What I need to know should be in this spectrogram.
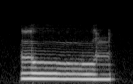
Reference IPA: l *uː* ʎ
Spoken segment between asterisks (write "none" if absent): uː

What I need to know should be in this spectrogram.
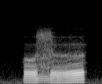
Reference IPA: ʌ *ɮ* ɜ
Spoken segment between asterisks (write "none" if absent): ɮ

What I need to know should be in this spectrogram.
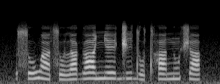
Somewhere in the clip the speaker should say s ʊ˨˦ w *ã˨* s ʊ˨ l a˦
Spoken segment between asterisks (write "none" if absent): ã˨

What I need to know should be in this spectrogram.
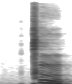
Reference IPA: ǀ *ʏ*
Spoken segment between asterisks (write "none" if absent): ʏ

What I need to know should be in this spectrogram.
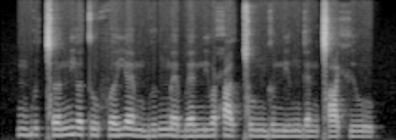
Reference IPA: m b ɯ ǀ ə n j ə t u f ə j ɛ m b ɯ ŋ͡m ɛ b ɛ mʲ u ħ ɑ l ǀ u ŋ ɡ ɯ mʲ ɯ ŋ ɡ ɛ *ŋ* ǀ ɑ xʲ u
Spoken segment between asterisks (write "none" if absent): n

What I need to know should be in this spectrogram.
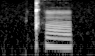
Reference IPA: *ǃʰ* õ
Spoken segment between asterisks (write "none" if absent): ǃʰ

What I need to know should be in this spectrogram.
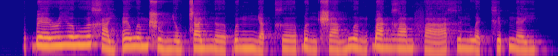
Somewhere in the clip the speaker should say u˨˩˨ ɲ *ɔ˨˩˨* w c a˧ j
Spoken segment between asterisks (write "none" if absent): ə˨˩˨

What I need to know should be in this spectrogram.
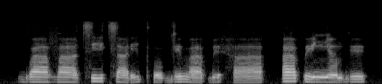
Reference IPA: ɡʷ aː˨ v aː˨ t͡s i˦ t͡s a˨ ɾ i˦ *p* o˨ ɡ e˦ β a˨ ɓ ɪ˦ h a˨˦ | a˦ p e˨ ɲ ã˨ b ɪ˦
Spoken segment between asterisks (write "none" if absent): pʰ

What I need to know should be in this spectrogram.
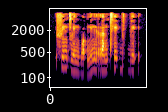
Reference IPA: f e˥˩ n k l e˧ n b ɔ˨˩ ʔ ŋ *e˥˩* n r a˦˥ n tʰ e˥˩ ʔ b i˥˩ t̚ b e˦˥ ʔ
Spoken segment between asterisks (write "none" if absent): e˥˩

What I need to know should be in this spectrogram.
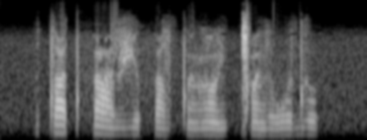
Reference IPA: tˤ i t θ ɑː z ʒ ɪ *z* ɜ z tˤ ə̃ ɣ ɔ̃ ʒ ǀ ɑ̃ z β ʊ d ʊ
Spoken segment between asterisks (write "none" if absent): θ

